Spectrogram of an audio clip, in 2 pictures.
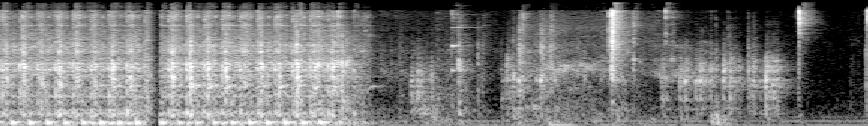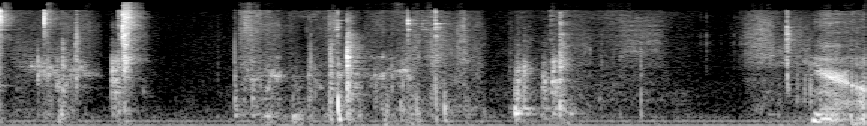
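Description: A sewing machine top stitching a small snow drop bag runs in a fast continuous whir, then stops and gives way to scattered clicks, taps and handling noises up close.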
